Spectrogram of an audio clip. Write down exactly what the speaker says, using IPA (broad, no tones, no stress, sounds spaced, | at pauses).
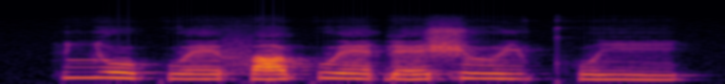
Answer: ʎ o kʷ eː f a kʷ eː ɗ e ʃ ɯː j kʷʰ i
